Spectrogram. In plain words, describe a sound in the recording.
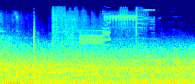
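Short electronic chirps and beeps sound.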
